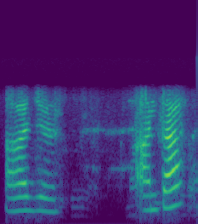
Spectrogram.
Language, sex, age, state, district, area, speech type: Nepali, female, 18-30, West Bengal, Alipurduar, urban, conversation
